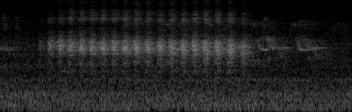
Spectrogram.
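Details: Rufous treepie giving a fast, even series of bright, clipped notes, about five each second, lasting two seconds and ending in a couple of softer notes, over low background hiss.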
